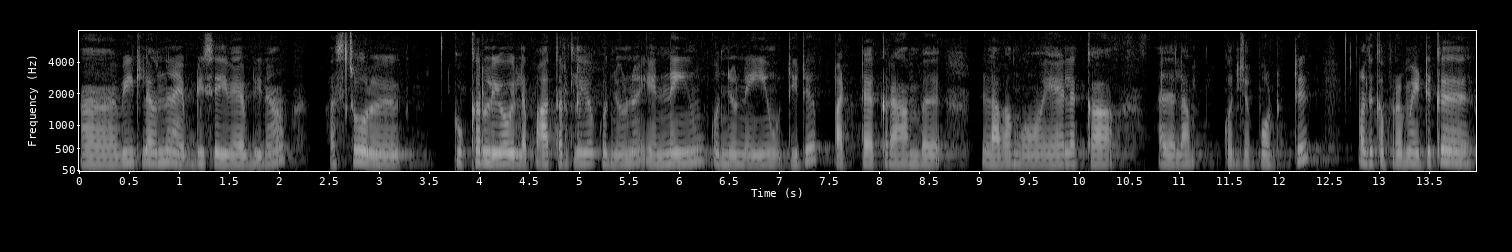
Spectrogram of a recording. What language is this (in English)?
Tamil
